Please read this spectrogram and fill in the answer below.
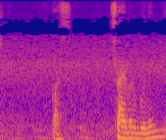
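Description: A man talking, with a pause of about a second and a half before he speaks again, over a steady background hiss.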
